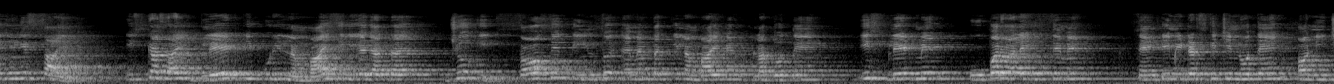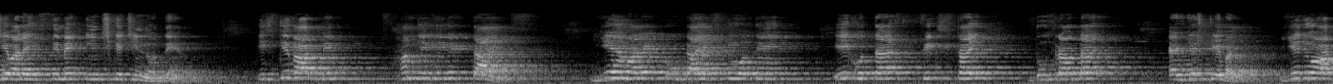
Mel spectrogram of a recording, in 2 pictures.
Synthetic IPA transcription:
kʰẽŋɡesaːɪk | ɪskasaːɪkbleːɖkipuːɾilɐ̃mbaːiselijad͡ʒaːt̪aɦɛ | d͡ʒoːkisɔːset̪iːnsɔʔɛːmə̃mt̪ɐkːilɐ̃mbaːimẽʊpləb̚d̪ʱɦoːt̪eɦɛ̃ː | ɪsbleːʈmẽuːpəɾʋaːleɦɪsːemẽ | sɛ̃ːɳʈimiːʈəɾzket͡ʃɪ̃nɦoːt̪eɦɛ̃ɔːɾniːt͡ʃeʋaːleɦɪsːemẽɪ̃t͡ʃket͡ʃɪnːɦoːt̪eɦɛ̰̃ː | ɪskebaːd̪mẽ | hɐmd̪eːkʰẽŋɡeʈaːɪps | jeɦɐmaːɾeʈuːʈaːɪpskiɦoːt̪eɦɛ̃ː | eːkɦoːt̪aɦɛfɪksʈaːɪpd̪uːsɾaɦoːt̪aɦɛ | ɛɖɖesʈeːbəljed͡ʒoːaːp

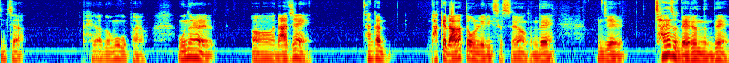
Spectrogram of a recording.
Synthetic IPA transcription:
t͡ɕint͡ɕ͈a̰ | pʰe̞ɡa̰nʌmukopʰajoonɯɾɭ | ʌnad͡ʑe̞ | t͡ɕaŋk͈an | pak͈e̞naɣat͈̚ʌoɭːiɾiːs͈ʌs͈ʌjokɯnde̞ind͡ʑe̞t͡ɕʰaes̬ʰʌne̞ɾjʌnːɯnde̞

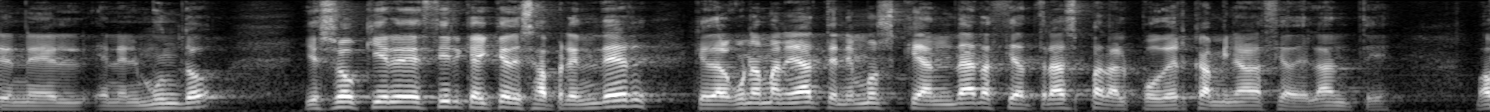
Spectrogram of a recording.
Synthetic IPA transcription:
enelene̞lmũnd̪o̞ | ie̞so̞kje̞ɾe̞ðe̞θiɾkeajke̞ð̞e̞sapɾe̞nd̪e̞ɾke̞ðalɣ̞unamãne̞ɾat̪e̞ne̞mo̞ske̞and̪aɾaθjat̪ɾaspaɾapo̞ðe̞ɾkamĩnaɾaθjað̞e̞lant̪e̞ | ba

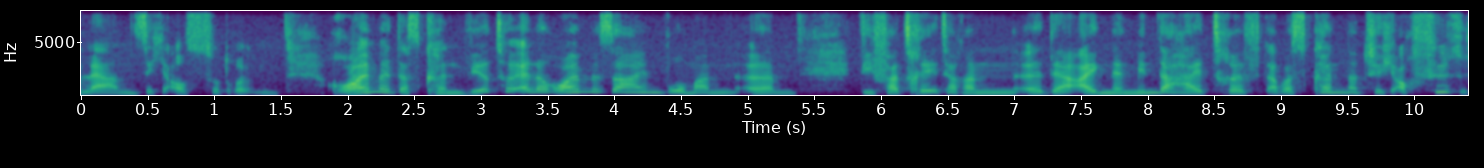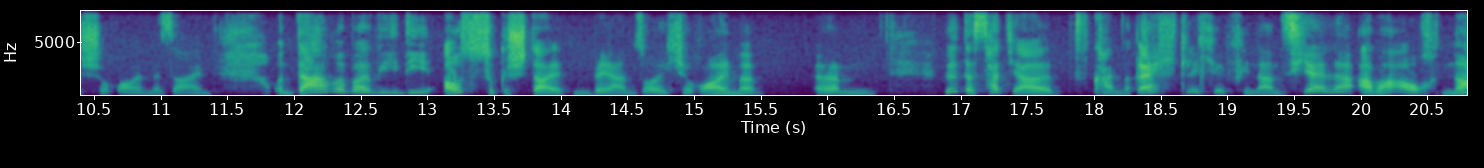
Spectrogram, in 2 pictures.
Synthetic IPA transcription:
lɛɐnənzɪçʔa̰ʊst͡sudʁʏk̚ŋ̩ʁɔʏmədaskʰœnənvɪɐtʰuʔɛ̰ləʁɔʏməzaɪnvoːmanʔɛːmd̥iːfɛɐtʁ̥eːtəʁɪnʔɛːdeːɐʔa̰ɪɡənənmɪndɐɦaɪtʁ̥ɪftʔaːbɐɛskʰœnənːatʰyːɐlɪça̰ʊxfyːzɪʃəʁɔʏməzaɪnʔʊnt̚d̥aːʁyːbɐviːdiːʔaʊst͡suɡəʃtaltn̩veːʁən̩zɔlçəʁɔʏmə | ʔɛːmnəd̥ashatjaːkʰanʁɛçtlɪçəfinant͡sjɛləʔaːbɐʔa̰ʊxnɔ

